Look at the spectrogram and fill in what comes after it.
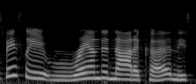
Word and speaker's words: Randonautica: The name of the app is I had said it wrong. It's Randonautica. – Yeah. – I was calling it random Nautica because that's what I thought it was like.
